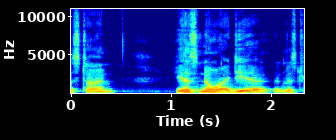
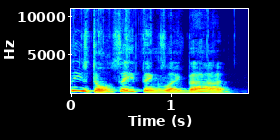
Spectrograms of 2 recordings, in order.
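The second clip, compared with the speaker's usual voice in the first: high, pleading groan; 8 semitones higher than usual. Narrator reads Wilbur answering Charlotte the spider; groaning. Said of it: "groaned Wilbur".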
